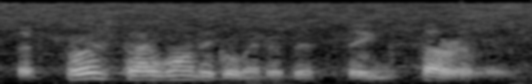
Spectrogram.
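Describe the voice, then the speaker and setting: An actor playing an earnest, disillusioned preacher turning to crime in a 1930s radio drama, speaking deliberately and precisely. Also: male voice, mid-range voice, sing-song, slightly rough. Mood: methodical, determined. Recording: muffled, scratchy 1930s radio recording.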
